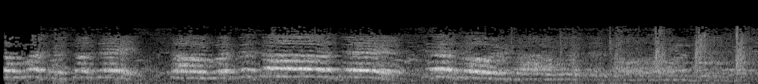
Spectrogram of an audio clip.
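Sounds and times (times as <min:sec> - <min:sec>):
football crowd chanting: 0:00.0 - 0:07.5.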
